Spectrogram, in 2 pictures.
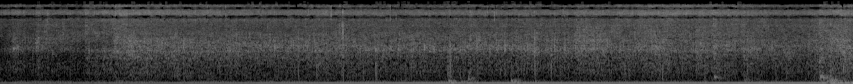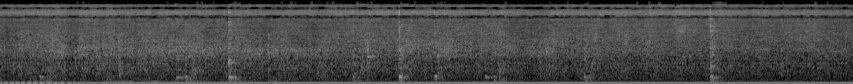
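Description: Cubed pork shoulder frying in coconut oil over high heat, a constant loud sizzle and hiss broken by scattered clicks of stirring against the pan.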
